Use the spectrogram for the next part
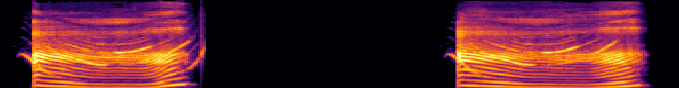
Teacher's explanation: When we make this sound, that is the sound for the third tone. It starts normal and then goes low and then rises up again.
